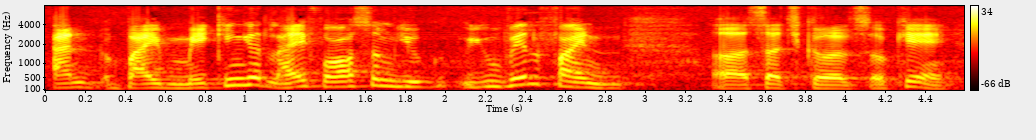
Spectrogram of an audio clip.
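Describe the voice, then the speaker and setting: A man's voice: on the high side, expressive, normal speed. A man with an Indian accent, coaching on a casual call in mixed English and Hindi, repeating himself and checking for agreement. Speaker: dating coach, host.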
